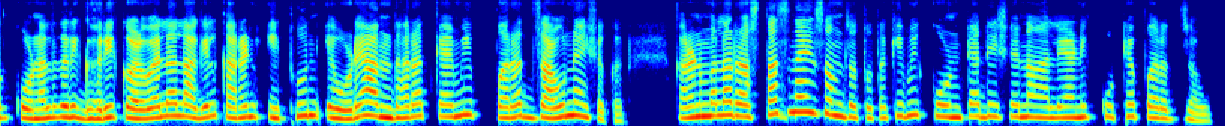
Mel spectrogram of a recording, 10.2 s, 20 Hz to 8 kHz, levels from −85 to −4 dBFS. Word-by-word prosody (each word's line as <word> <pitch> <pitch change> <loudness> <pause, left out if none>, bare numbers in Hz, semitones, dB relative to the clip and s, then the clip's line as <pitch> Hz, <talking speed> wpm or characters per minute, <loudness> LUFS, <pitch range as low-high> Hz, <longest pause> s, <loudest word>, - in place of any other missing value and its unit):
कोणाला 225 +1 +2
तरी 250 0 +4
घरी 210 +3 +2
कळवायला 230 +5 +3
लागेल 255 0 0
कारण 245 +2 +1
इथून 275 +6 0
एवढ्या 235 +6 +3
अंधारात 245 +1 +3
काय 260 -1 -2
मी 300 +3 +2 0.2
परत 240 0 0
जाऊ 235 +2 +3
नाही 285 -2 +3
शकत. 175 -5 -11 0.5
कारण 240 +3 +2
मला 300 +2 +1
रस्ताच 275 +7 -1
नाही 365 -1 +2
समजत 280 -7 0
होता, 225 +1 -6
की 280 -1 -5
मी 295 +3 -1
कोणत्या 265 0 -1
दिशेने 260 0 -3
आले 240 -1 -2
आणि 240 +1 +1
कुठे 265 +1 -7
परत 215 -4 -5
जाऊ? 160 -4 -9
250 Hz, 175 wpm, -22 LUFS, 230-275 Hz, 0.5 s, तरी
